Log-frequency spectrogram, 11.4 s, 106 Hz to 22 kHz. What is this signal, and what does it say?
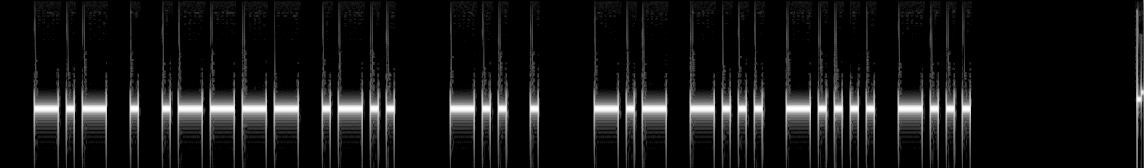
Morse code, heard as a keyed tone, about 15 wpm, 700 Hz. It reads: KE1L DE KB6B
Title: USA Callsign DE Callsign - 4 Characters - 15wpm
